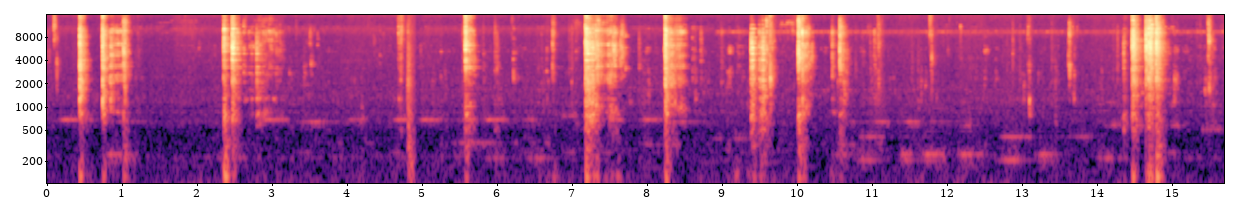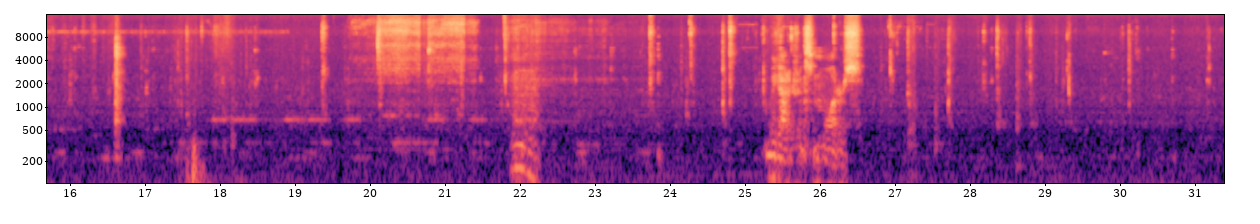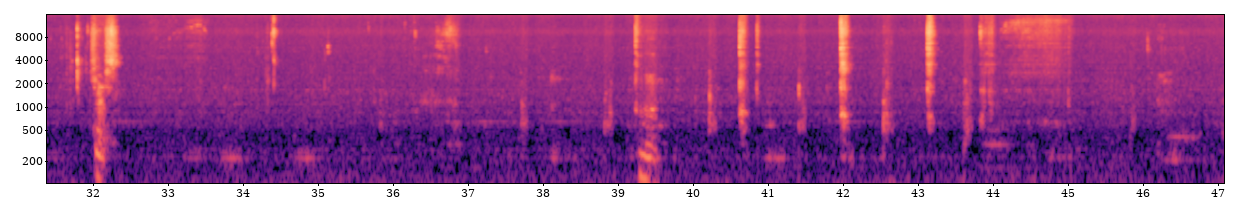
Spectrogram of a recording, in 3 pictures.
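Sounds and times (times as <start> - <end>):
dishes and cutlery clinking: 0.4 - 1.2, 2.4 - 3.2, 4.6 - 12.0, 14.2 - 17.0.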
